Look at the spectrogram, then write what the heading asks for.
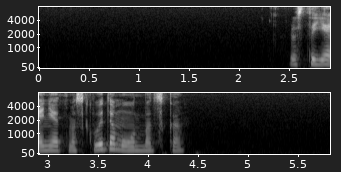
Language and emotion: Russian, neutral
